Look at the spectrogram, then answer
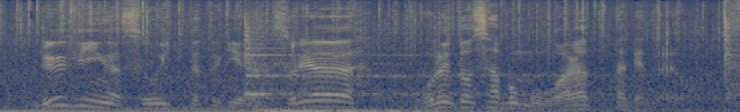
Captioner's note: taps mic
